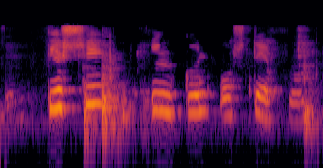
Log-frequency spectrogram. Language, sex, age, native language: Icelandic, female, 7, Icelandic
